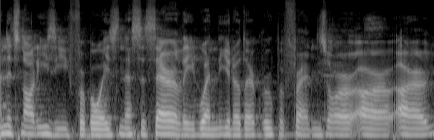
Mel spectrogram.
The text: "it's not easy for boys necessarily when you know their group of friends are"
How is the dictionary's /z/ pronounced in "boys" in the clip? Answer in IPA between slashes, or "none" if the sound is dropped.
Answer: /z/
